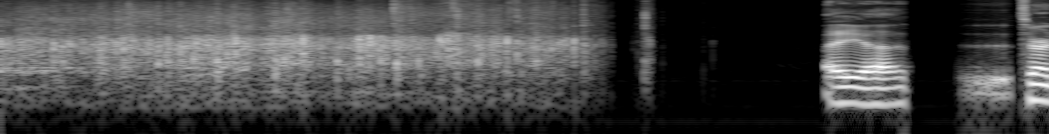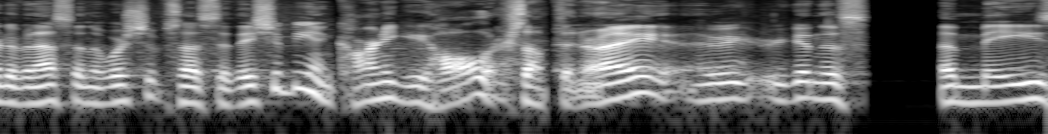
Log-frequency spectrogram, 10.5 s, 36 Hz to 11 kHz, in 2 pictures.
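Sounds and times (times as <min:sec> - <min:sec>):
audience clapping: 0:00.0 - 0:03.3
speech: 0:04.2 - 0:10.4.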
